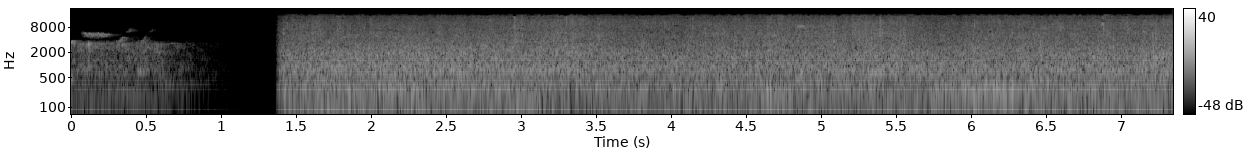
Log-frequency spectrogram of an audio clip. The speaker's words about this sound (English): That's the sound of the Seine River. Heavy rains have caused the river to rise, spilling over the banks in some places along its winding path.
